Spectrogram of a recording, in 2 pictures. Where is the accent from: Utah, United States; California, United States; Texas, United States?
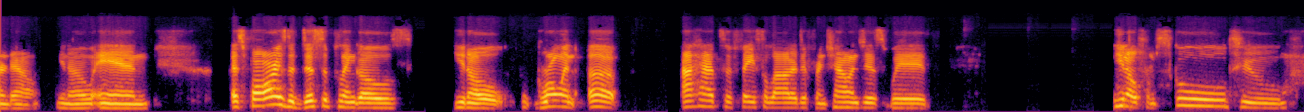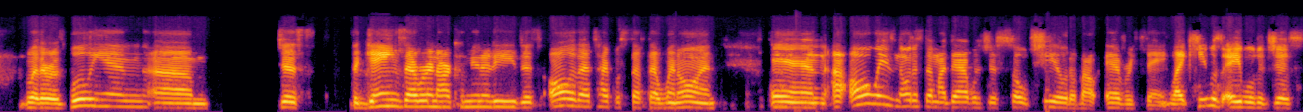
California, United States; Los Angeles; born and raised in South Central LA, in Watts, right around the corner from where Drew originally started from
